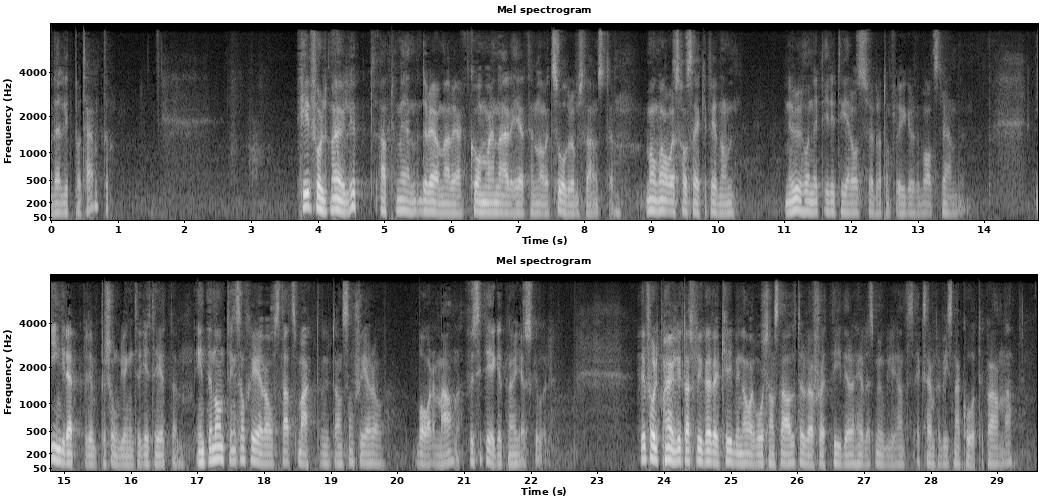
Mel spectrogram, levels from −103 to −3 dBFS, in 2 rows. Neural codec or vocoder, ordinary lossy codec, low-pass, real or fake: codec, 16 kHz in and 24 kHz out, 0.8 kbps, FocalCodec, streaming, 65536 codes; AAC, 32 kbps; 7.2 kHz; fake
